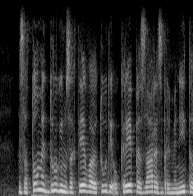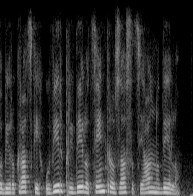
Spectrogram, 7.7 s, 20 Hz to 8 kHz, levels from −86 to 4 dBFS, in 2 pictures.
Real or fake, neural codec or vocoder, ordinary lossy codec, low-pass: real; none; Opus, 32 kbps; 7.2 kHz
